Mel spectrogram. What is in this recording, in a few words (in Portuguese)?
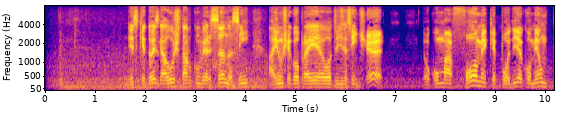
dois gauchos conversando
